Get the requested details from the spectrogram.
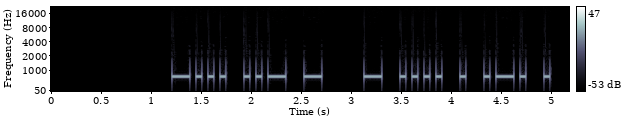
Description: Morse code, heard as a keyed tone, about 20 wpm, 700 Hz. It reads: BUT THERE
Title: Sets of 5 Words Encore2 20wpm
